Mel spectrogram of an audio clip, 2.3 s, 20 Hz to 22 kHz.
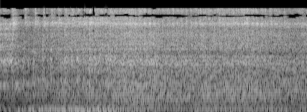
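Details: Onan 4000 W RV generator (QG 4000) after tune-up (new air filter, carburetor, spark plug, oil), spring screw eased counterclockwise, oil level lowered: starts and runs steadily without surging.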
